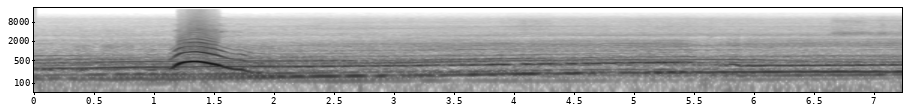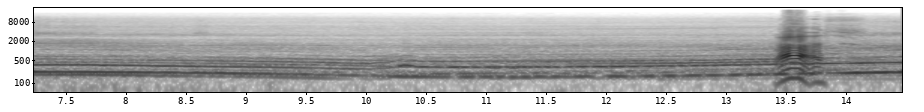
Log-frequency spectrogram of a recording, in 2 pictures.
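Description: A car driving and accelerating on a road, its engine humming steadily with rising and falling pitch, with two brief sharp sounds over the top and a voice talking at times.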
